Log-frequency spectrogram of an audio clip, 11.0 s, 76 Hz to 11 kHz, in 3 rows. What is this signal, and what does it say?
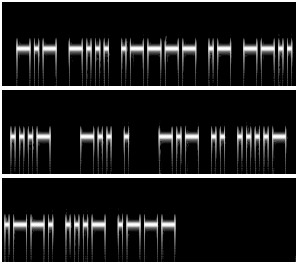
Morse code, heard as a keyed tone, about 22 wpm, 700 Hz. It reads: KB1AZV DE KI4PVJ
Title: USA Callsign DE Callsign - 6 Characters - 22wpm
